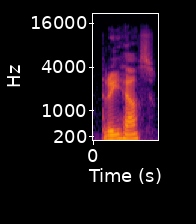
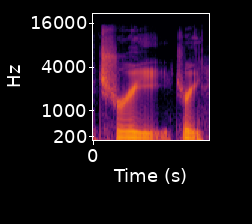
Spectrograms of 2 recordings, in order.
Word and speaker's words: Treehouse: alexia initially said three three house which is like a Portuguese pronunciation you want to say tree tree yeah I'm ready tree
